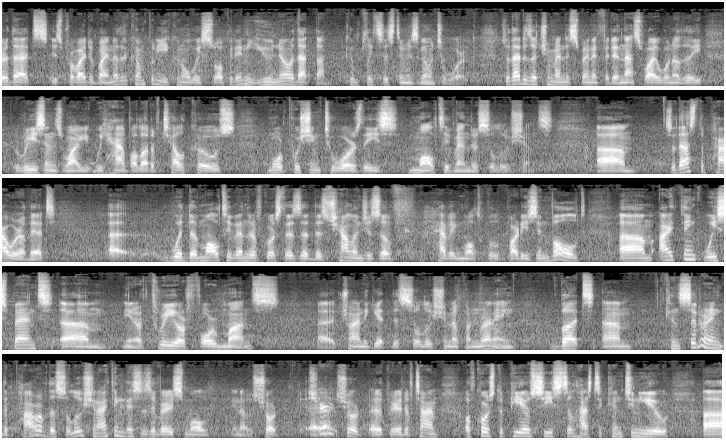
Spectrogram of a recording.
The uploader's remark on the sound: Live from MWC. In this archive of a livecast.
